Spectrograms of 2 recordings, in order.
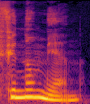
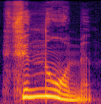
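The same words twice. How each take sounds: First: The stress does not fall on the letter o. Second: The stress falls on the letter o. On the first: This is the older, supposedly incorrect pronunciation. The speaker calls it wrong. "а вы произнесли «феномен»" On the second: This is the modern dictionary pronunciation. The speaker calls it right. "по-современному произносить это слово нужно с ударением на «о»"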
